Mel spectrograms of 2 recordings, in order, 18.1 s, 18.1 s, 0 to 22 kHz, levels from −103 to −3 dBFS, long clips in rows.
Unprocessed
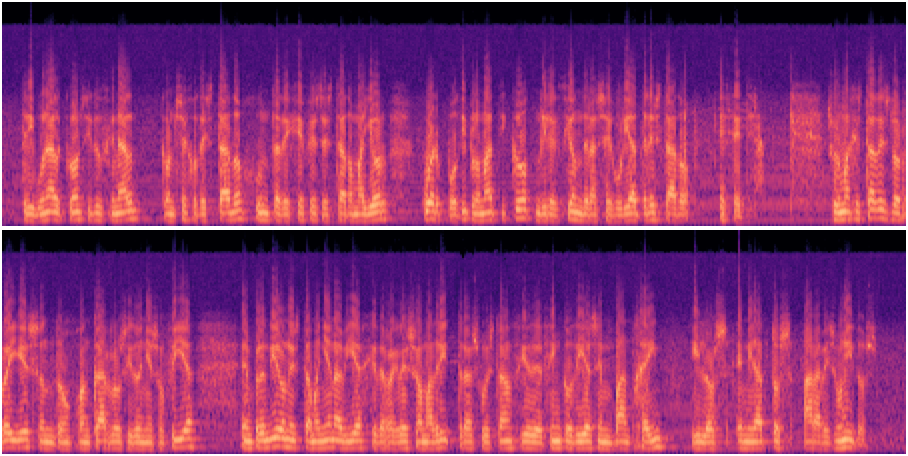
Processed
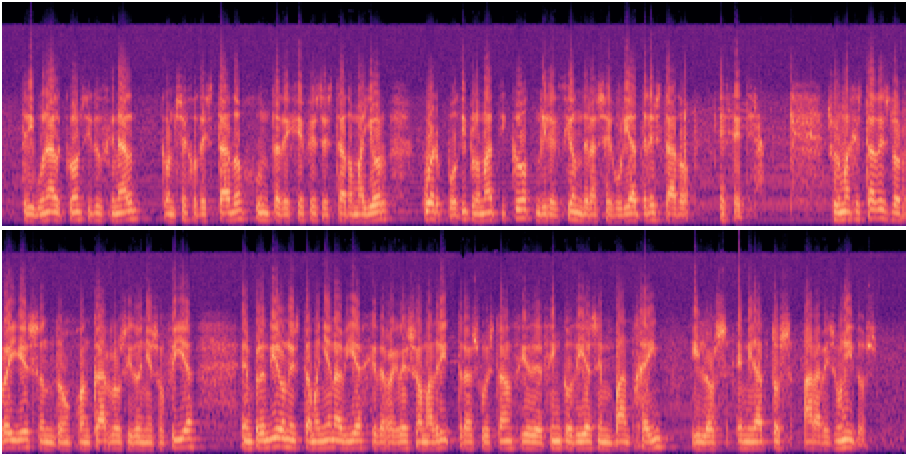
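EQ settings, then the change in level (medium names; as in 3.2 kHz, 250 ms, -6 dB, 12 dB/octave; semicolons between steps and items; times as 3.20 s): high-pass 140 Hz 12 dB/octave; treble shelf 2.1 kHz +10 dB; -1.0 dB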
